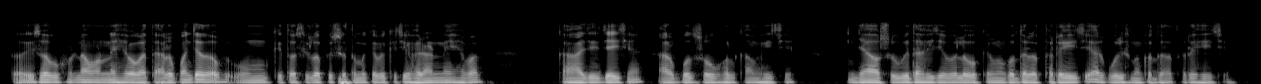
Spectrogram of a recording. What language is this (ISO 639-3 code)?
ori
